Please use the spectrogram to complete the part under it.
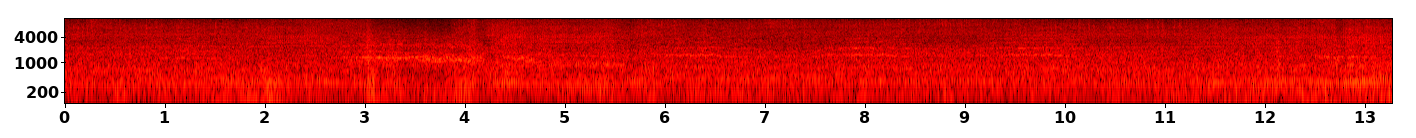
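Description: A vintage race car engine drones steadily, rising and falling in pitch.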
